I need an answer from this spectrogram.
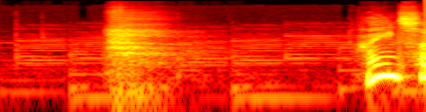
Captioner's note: sighs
